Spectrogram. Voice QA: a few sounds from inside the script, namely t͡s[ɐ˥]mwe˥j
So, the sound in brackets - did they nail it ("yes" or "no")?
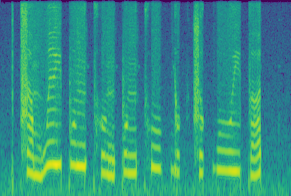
no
